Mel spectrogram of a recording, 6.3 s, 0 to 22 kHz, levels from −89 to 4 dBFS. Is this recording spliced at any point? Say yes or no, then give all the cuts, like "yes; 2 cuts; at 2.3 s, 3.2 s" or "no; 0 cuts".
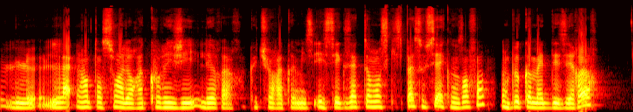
yes; 1 cut; at 4.9 s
